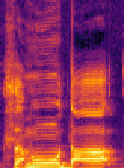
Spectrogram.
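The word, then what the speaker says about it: ثَمُودَا: आगे देखें, तीसरी लाइन है समूदा, दा, दाल के बाद का अलिफ साइलेंट होगा और पढ़ेंगे समूद, समूद। इसी तरह लितत लुआ, लितत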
